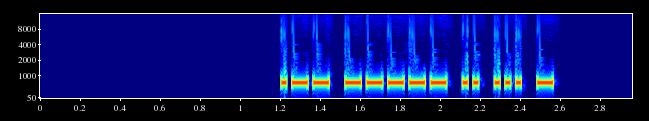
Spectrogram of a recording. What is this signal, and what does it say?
Morse code, heard as a keyed tone, about 48 wpm, 700 Hz. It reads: W0IST
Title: USA Call Signs - 5 Characters - 6x Character Spacing - 45wpm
